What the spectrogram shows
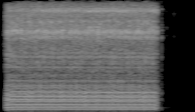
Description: Air Hammer Operate, Industry, Air, Hammer, Operate, Long; Air Pumps; Machines; BlastWave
